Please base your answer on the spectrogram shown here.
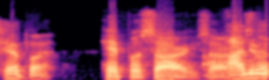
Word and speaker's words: Hyppa: have pro skill trainer coach um mentor hyper with me uh you gotta pronounce it right man it's hipaa hippo sorry sorry i knew that was coming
